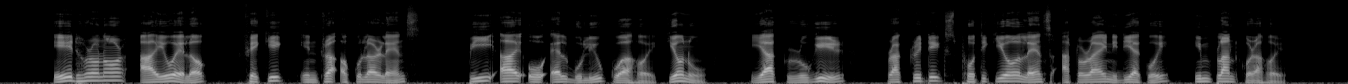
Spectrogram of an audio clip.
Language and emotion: Assamese, neutral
